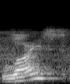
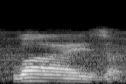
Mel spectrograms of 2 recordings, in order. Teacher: the vowel sound which precede the Z will be longer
